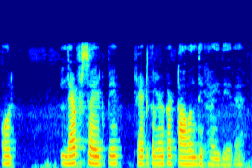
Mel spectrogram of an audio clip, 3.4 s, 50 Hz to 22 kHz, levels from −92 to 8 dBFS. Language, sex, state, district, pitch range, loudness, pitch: Hindi, female, Haryana, Rohtak, 160-175 Hz, -22 LUFS, 170 Hz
